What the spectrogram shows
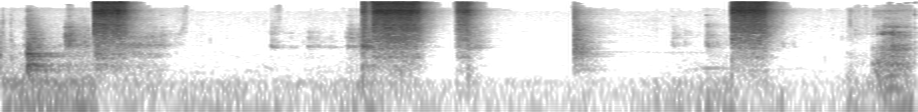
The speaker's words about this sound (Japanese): トラックの運行前の点検の音ね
